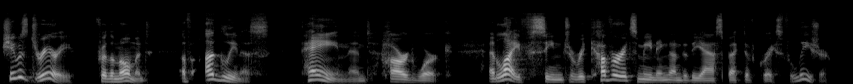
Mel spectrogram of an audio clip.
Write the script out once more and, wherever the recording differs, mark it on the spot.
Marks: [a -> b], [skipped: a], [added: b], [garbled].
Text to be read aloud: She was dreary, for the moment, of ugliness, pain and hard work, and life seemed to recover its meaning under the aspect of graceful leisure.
She was dreary, for the moment, of ugliness, pain and hard work, and life seemed to recover its meaning under the aspect of graceful leisure.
